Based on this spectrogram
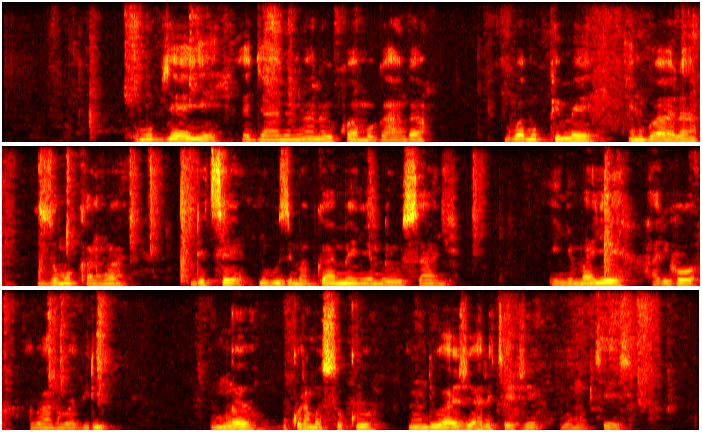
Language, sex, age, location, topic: Kinyarwanda, male, 18-24, Huye, health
